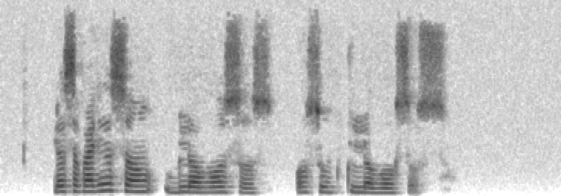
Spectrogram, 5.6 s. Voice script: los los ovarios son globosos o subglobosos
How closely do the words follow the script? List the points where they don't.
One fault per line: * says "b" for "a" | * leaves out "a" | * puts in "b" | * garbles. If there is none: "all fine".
* leaves out "los"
